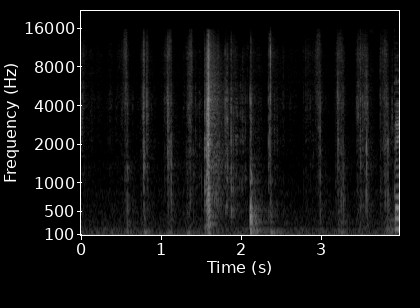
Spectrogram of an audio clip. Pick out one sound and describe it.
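A card is set down on a table with a soft tap.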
